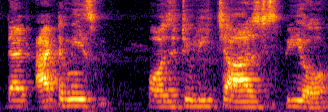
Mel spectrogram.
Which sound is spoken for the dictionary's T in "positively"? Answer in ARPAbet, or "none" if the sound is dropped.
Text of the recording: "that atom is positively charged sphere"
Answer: T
